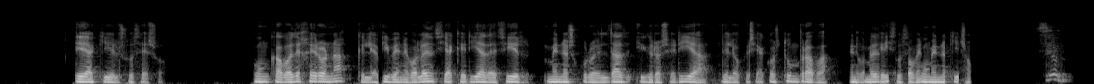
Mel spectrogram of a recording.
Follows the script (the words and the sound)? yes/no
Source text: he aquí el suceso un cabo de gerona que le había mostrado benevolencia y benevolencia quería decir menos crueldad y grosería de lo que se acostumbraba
no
